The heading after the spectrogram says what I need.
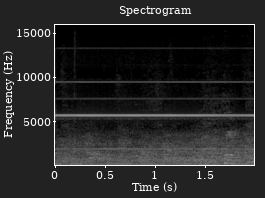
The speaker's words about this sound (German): Und ich laufe anscheinend auf ein Hindernis zu. Der Piepton verändert. Jetzt hat der Piepton aufgehört. Jetzt laufe ich gerade auf eine Wand zu. Und das signalisiert mir halt wirklich piepsend, hier Achtung, aufpassen.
